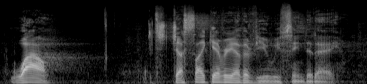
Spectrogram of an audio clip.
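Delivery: mock, extremely sarcastic teenage voice. Telling how a teenage daughter answered her mom's invitation; imitating a sarcastic teen. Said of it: "in the most sarcastic tone I've probably ever heard says".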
